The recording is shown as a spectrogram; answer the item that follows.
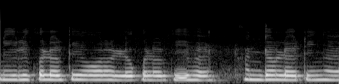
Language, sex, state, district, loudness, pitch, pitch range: Hindi, female, Odisha, Malkangiri, -14 LUFS, 210 Hz, 200-215 Hz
